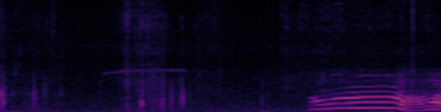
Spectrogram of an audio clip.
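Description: A high-pitched, wordless human cry, a man's voice: one long call that rises and then falls, starting about one and a half seconds in and turning wavering at the very end. Before it come faint rustles and steps in dry brush.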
